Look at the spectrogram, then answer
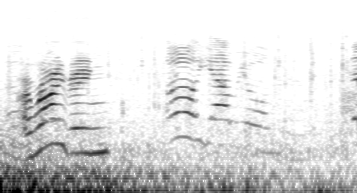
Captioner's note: children in background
